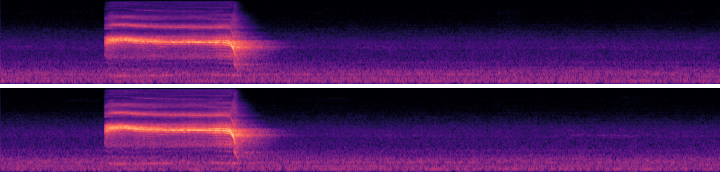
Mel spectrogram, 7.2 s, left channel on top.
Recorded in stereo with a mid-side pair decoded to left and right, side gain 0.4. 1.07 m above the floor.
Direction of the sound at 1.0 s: 35° right.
